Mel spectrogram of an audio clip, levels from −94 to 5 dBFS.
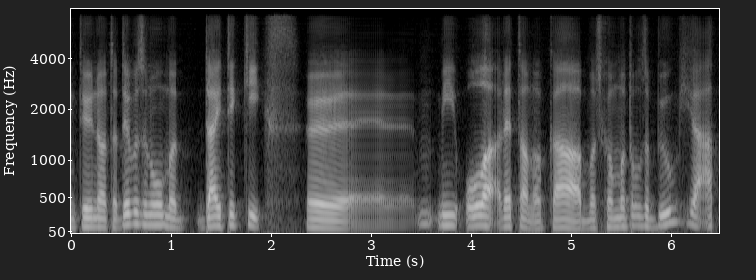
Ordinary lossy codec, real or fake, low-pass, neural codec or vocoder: none; fake; 7.2 kHz; codec, 16 kHz, 0.2 kbps, FocalCodec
